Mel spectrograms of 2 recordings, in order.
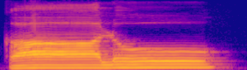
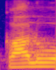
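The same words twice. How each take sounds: First: The vowels are drawn out with a rhythmic lilt. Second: It is said flatly with no drawn-out vowels. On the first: The speaker calls it right. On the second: The speaker calls it wrong.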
